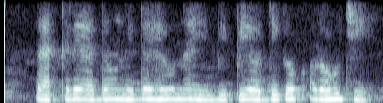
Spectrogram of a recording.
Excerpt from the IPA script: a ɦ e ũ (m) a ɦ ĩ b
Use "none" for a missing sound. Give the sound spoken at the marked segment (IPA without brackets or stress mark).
n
